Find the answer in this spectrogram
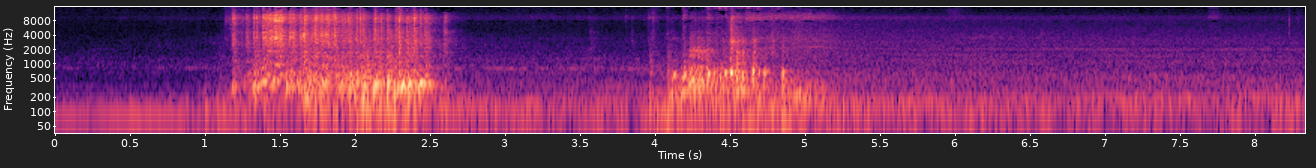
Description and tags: open the window
The window made of alumni and it's a little heavy because of double-glazed.
Recording by MIUI HM 1W.
room, windows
